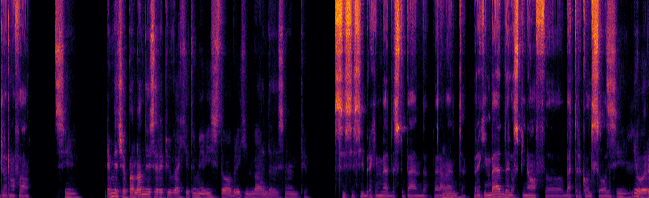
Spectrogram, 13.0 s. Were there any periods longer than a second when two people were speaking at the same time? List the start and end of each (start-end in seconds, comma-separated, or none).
none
